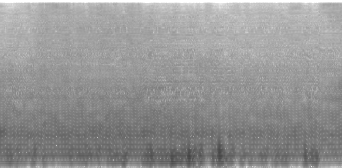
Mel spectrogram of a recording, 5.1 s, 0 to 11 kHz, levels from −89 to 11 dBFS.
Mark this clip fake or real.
fake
